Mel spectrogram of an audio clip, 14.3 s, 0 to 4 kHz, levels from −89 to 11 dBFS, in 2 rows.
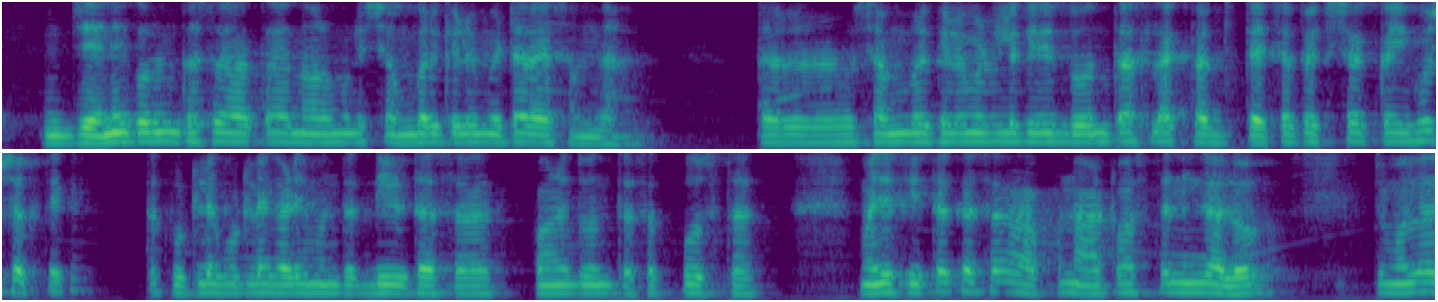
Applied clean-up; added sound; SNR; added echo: neural mask model DeepFilterNet 3.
